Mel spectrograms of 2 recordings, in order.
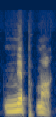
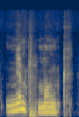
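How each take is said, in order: First: The name ends with a plain 'muck' sound. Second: The name ends with an added 'n', like 'munk'. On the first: The speaker calls it right. "Against Nipmuc" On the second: The speaker calls it wrong. "Not Nipmunk"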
